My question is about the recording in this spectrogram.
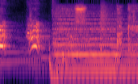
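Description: A puppy yelps briefly, then a held chord of music comes in under a second in.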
